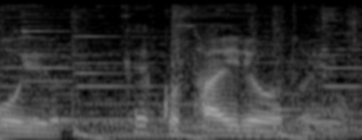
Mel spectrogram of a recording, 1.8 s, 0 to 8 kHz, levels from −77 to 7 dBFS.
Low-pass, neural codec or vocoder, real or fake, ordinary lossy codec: 7.2 kHz; none; real; none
